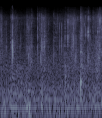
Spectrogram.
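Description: Footsteps crunching and scuffing on a gritty concrete sidewalk, a string of irregular short steps as people walk past close by.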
